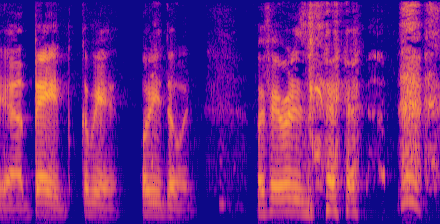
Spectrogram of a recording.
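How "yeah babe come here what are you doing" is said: Brooklyn-Italian man's way of talking. Imitating a man described as brooklyn italian: brooklyn italian accent. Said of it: "he's like Brooklyn Italian".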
